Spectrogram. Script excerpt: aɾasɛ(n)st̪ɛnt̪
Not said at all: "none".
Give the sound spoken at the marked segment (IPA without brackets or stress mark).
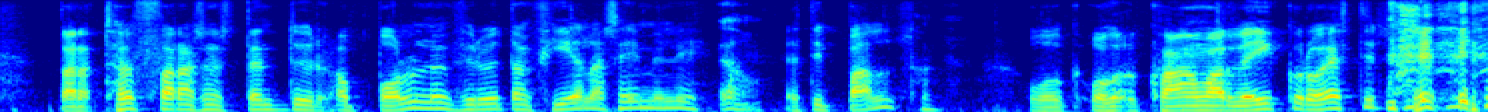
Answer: m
